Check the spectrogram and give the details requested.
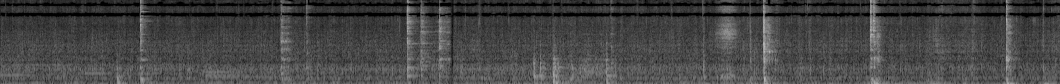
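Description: Sliced porcini mushrooms and tomatoes sizzling in butter in a stainless steel frying pan, stirred with a metal spatula and fork that click and scrape against the pan now and then.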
